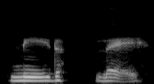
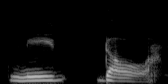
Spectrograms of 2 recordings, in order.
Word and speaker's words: needle: The D goes with the LE. Okay, it's important they don't split between the D and the L. You don't want to say need lay. Okay, it's needle.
